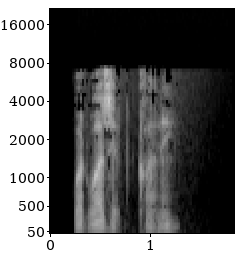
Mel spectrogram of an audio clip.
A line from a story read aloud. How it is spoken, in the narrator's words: he asked softly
